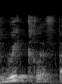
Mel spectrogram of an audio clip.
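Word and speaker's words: Wickliffe: Wycliffe, Ohio, if I'm pronouncing it right. I'm so mixed up already. Wycliffe, Wycliffe. I think it's Wycliffe, I was, according to the people in Cleveland.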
